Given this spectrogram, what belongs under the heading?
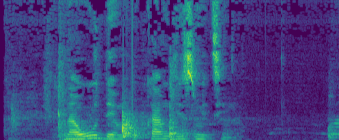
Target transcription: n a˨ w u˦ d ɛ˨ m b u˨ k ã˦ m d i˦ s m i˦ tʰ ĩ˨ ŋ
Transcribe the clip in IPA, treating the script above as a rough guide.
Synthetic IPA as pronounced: n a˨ w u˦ d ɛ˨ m b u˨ k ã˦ m d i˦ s m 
